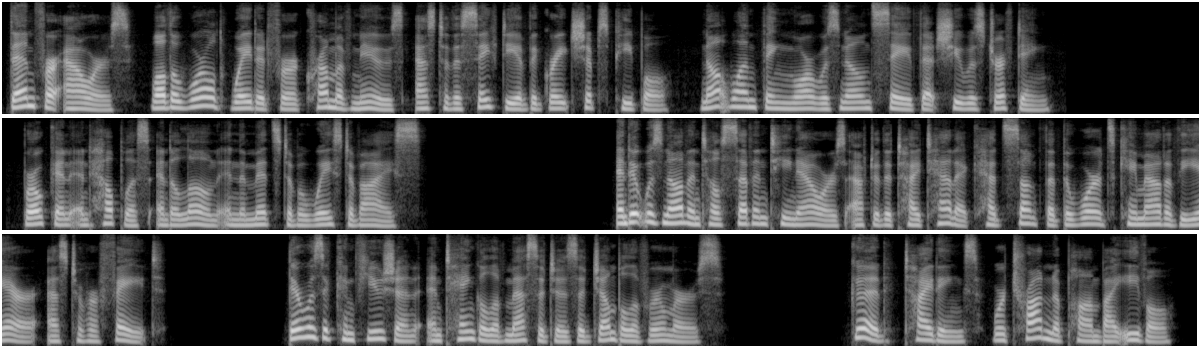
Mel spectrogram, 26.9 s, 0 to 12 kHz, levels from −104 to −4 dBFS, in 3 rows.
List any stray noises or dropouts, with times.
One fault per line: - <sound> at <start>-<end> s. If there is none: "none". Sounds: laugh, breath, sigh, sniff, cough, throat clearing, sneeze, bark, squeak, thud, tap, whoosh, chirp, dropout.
none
